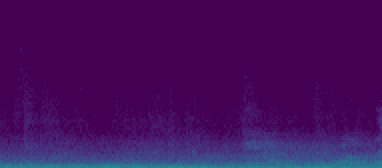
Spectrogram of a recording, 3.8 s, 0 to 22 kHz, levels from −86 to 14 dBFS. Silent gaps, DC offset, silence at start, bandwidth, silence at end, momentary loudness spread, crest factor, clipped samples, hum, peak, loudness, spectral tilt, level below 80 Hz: none; under 0.1%; 0 s; 11 kHz; 0 s; 2 LU; 12 dB; under 0.1%; none; -28 dBFS; -44 LUFS; -7.5 dB/octave; -42 dBFS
